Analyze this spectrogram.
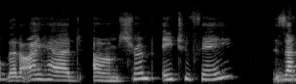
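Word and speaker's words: étouffée: first time people that I had um shrimp etouffee is that how you say it etouffee yep I had never had etouffee before I'm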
